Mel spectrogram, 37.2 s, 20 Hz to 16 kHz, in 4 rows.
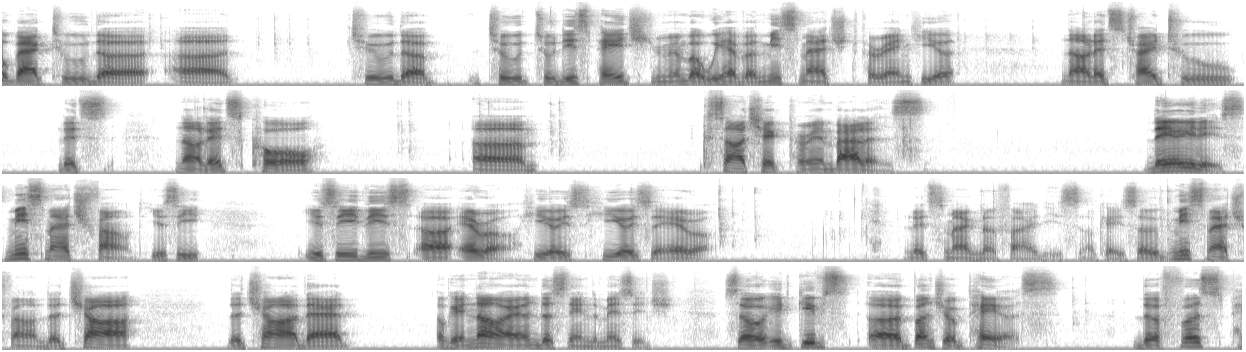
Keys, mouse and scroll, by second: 1.9 ctrl+Tab, 4.0-8.8 typing, 10.9 a, 12.3 Up, 16.1 Return, 22.5 t, 23.3 ctrl+g, 24.8-27.3 typing, 32.1-34.5 typing, 36.0 ctrl+g, 36.2 n, 36.4 n.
